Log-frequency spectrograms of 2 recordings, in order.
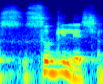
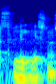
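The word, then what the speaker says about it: sugillation: you sigation okay or sugilation not suligation sugulation sorry slip of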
